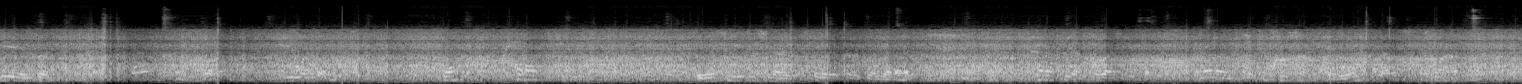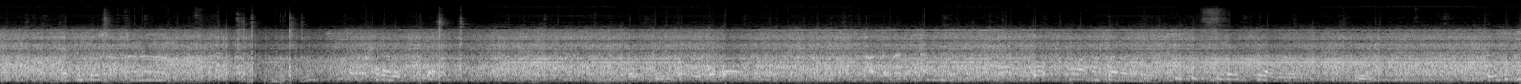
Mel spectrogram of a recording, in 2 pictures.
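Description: Shortwave AM broadcast of the Voice of Wilderness in Korean on 7375 kHz, heard through a Sony ICF-2001D receiver's speaker: a voice talking in Korean under steady static and hiss, with the thin, narrow-band sound of AM shortwave reception.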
